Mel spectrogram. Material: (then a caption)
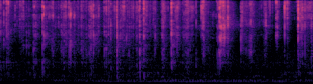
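Compressed powder. Long nails crumble, scratch and flick a small pink remnant of a solid compressed-powder bath bomb in a bath, sending crumbs falling. Dense, dry, crisp scratching and gritty crackling come in quick bursts, mostly bright with almost no low end. The texture stays soft and close, with short sharper flicks standing out.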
